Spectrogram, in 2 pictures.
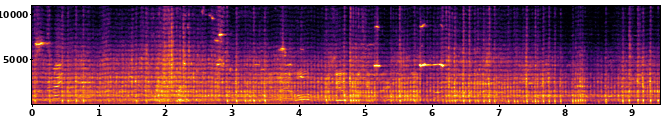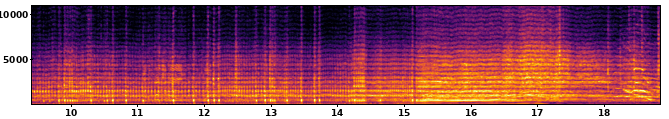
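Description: Two-stroke trials motorcycle engine running at low revs as the rider climbs over rock, with a couple of sharp knocks about five and six seconds in. Near the end the engine revs up and falls back.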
